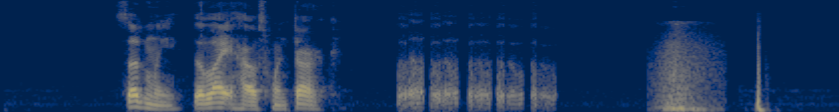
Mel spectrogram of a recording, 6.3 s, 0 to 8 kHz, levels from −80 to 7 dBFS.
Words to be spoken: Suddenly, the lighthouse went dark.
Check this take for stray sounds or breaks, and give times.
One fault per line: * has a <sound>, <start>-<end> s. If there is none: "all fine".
* has a laugh, 3.0-4.2 s
* has a whoosh, 4.8-5.5 s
